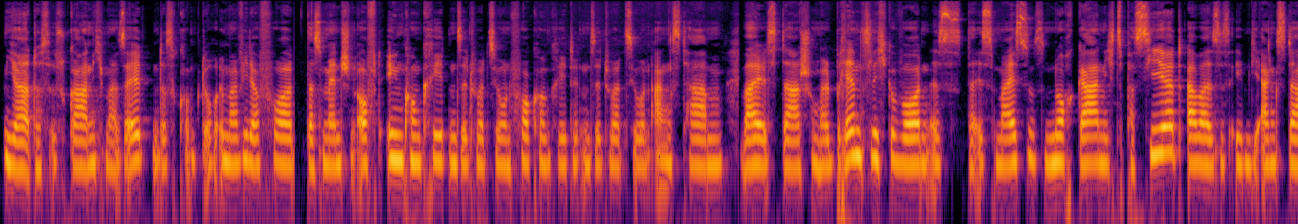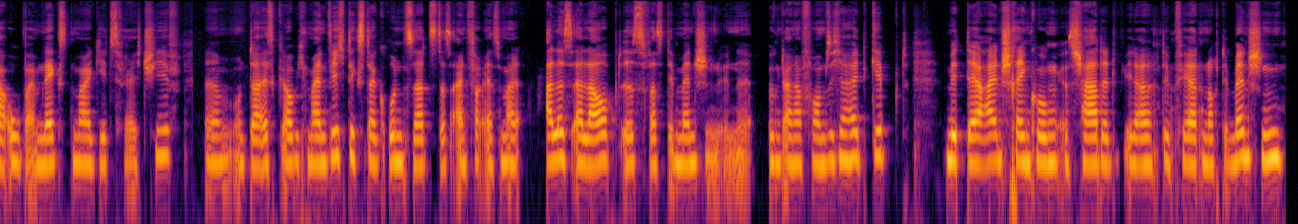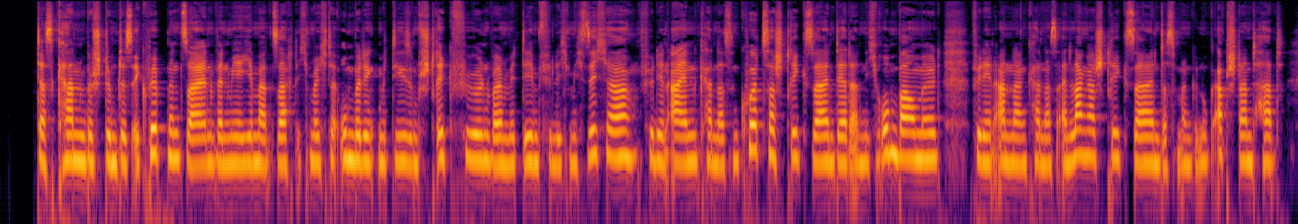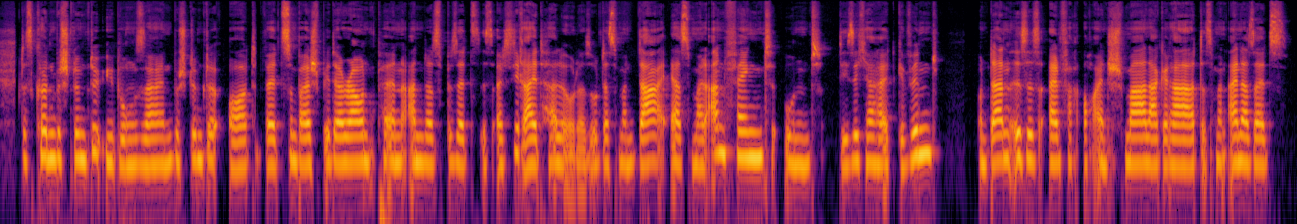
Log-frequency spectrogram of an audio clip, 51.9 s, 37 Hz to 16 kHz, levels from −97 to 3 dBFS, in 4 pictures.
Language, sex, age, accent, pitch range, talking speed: German, female, 20-39, German, 190-210 Hz, 205 wpm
